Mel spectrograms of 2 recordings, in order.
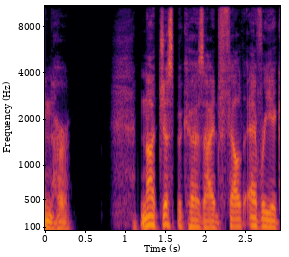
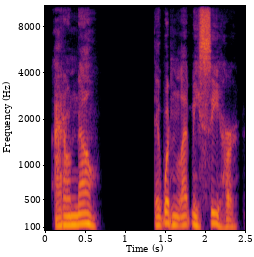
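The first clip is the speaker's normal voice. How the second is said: worried woman; 8 semitones higher, 4 dB louder than usual. Acted. Mercedes worried about grandma.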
